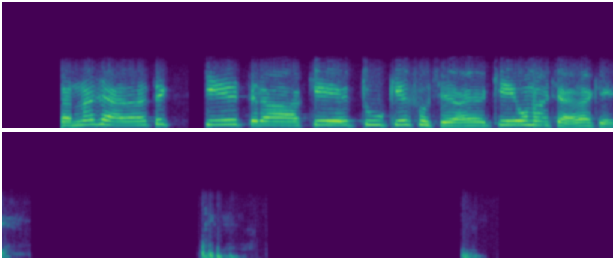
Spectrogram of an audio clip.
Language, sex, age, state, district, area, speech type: Dogri, male, 18-30, Jammu and Kashmir, Jammu, urban, conversation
